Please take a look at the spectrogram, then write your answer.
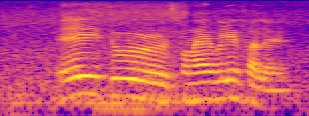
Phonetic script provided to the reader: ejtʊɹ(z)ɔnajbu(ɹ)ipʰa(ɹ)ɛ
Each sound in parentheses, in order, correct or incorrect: incorrect: s, incorrect: l, incorrect: l

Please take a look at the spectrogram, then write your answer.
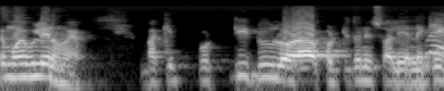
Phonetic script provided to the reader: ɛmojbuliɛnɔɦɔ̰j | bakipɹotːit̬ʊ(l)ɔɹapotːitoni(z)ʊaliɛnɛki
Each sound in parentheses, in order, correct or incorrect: correct, incorrect: s

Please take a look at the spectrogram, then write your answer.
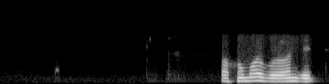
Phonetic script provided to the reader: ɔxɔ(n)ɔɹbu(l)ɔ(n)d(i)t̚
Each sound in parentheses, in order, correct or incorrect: incorrect: m, incorrect: ɹ, correct, correct

